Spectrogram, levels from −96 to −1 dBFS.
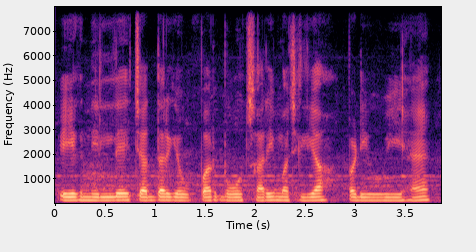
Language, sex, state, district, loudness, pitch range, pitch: Hindi, male, Uttar Pradesh, Shamli, -17 LUFS, 125-130 Hz, 130 Hz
